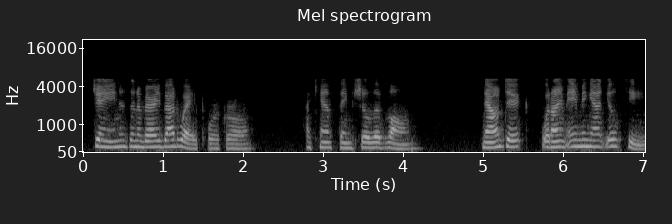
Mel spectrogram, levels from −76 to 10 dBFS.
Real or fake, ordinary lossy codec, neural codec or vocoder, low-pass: real; MP3, 48 kbps; none; 5.4 kHz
